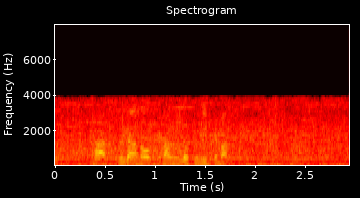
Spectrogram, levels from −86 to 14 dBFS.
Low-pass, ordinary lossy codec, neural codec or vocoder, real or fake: 7.2 kHz; AAC, 16 kbps; none; real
